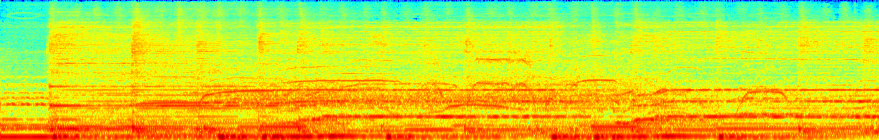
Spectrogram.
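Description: Live pop-rock band playing a slow song in an arena, recorded on a phone. A heavy, booming low end sits under a lead melody that glides between held notes.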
